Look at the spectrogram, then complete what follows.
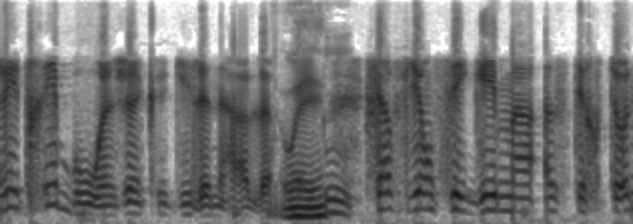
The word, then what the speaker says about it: Gyllenhaal: avec Jake Gyllenhaal, car il faut prononcer Gyllenhaal et non pas Gyllenhaal comme je l'ai fait hier ou avant-hier.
